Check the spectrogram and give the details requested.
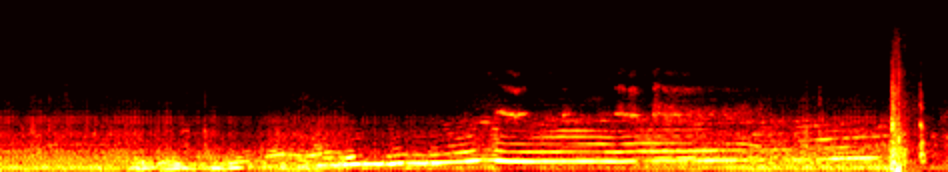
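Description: Rally car engine revving hard: the pitch climbs over a few seconds, then is held high and steady. There is a sharp knock near the end, after which the sound drops away.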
